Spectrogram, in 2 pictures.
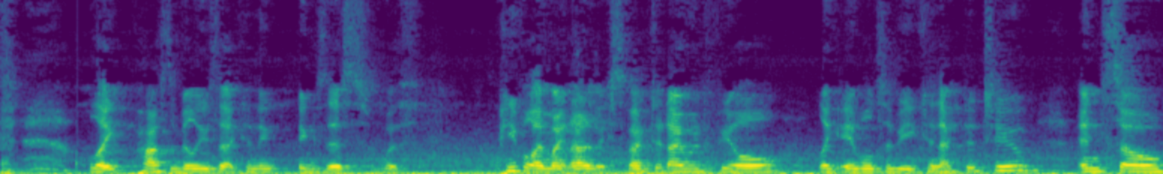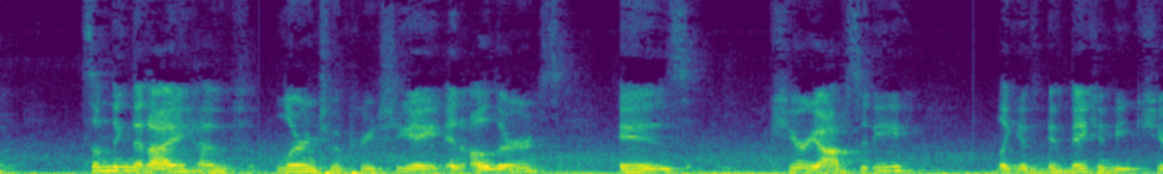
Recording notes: Record themselves while presenting live to an audience of people from their locale (the Midwest). They also respond in real time to questions from their curious audience. This was recorded outside near a busy road. We did the best we could to minimize noise interference but the audio is harsher than our other content.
